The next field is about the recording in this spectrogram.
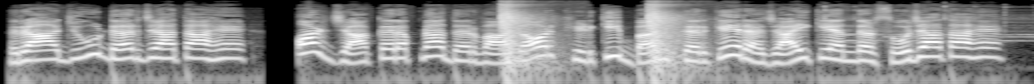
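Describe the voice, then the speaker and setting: A woman's voice: on the high side, animated, a little slow. A woman reading scripted story narration in a storyteller's role. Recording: music behind the voice.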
